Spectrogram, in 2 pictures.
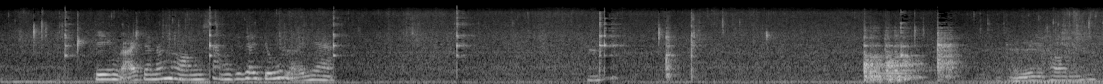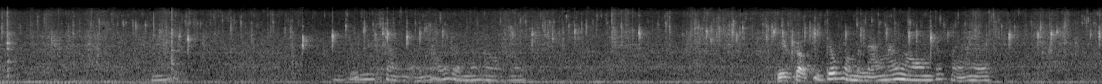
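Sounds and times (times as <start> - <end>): deep-frying sizzle in oil: 0.0 - 22.0.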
